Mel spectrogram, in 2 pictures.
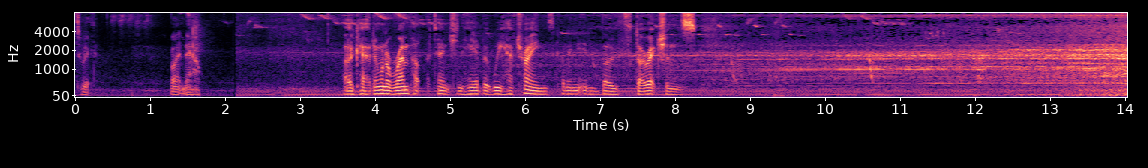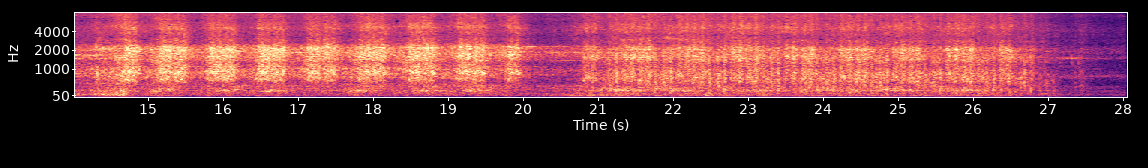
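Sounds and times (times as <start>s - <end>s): passing train rushing: 8.0s - 28.0s
train wheels clattering: 20.7s - 27.5s.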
